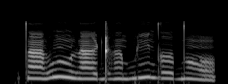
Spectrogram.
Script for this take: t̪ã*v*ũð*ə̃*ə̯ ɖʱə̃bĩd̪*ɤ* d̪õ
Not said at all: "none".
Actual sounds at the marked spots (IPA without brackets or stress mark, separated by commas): v, ã, ɤ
